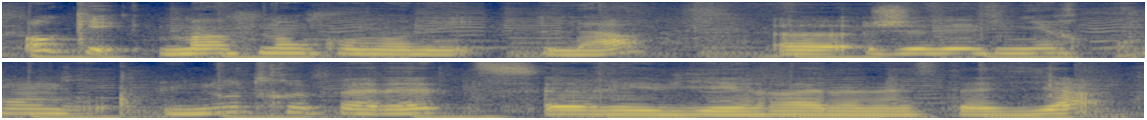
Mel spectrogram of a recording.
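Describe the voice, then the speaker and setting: A woman's voice: mid-range voice, normal speed, soft background music. A young adult woman talking casually through a makeup tutorial as a beauty vlogger, with frequent fillers. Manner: chatty, many fillers.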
